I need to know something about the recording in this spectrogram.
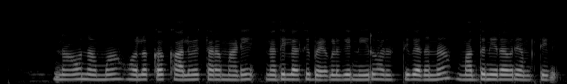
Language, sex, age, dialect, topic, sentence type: Kannada, female, 25-30, Central, agriculture, statement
